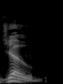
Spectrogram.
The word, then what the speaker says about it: Job: And if you think you've gone through some things, just go read the book of Job. It is pronounced Job, not Job.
